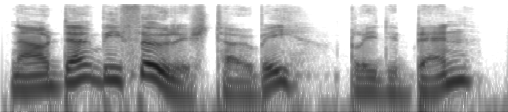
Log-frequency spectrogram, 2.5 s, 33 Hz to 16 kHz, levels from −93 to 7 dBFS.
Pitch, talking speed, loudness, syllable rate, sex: 135 Hz, 165 wpm, -19 LUFS, 4.7 syllables/s, male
